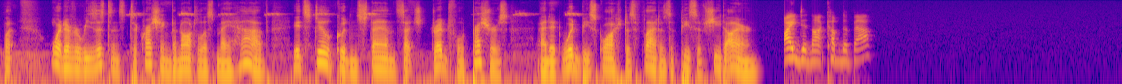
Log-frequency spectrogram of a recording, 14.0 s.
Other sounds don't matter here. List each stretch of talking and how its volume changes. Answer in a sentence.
You can hear the talking from 0.1 to 10.8 s, at a steady volume.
